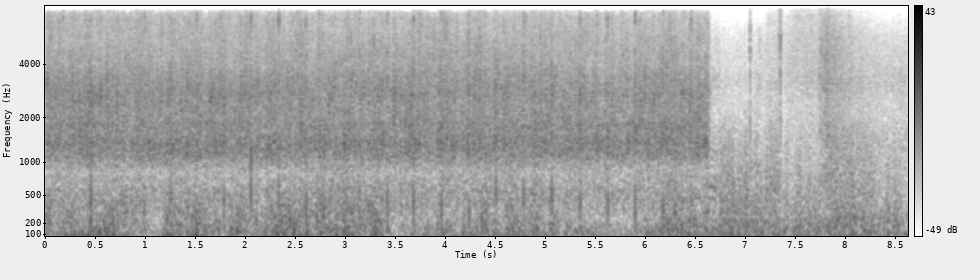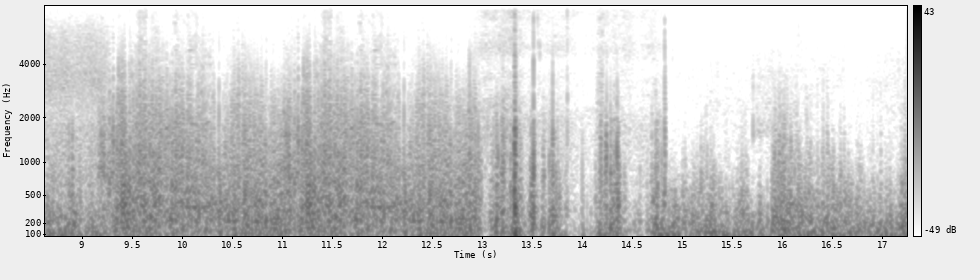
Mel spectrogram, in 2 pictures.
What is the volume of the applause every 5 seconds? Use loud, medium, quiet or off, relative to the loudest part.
loud, loud, off, off.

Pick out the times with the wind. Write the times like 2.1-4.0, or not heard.
0.0-17.2.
